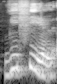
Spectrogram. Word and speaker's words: wie viel: If you look it up in a dictionary, it actually says wie viel. And the stress syllable is the second one, right? – Yeah.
